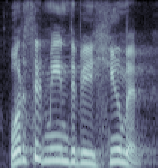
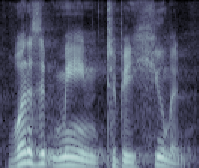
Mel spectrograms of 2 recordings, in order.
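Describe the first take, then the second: First: "What does it mean to be human?" repeated much higher and louder, leaning hard on "it"; emphatic repeat. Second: Said in the usual way. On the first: Shown as a demonstration. Preacher repeating the question to the congregation for emphasis, higher and louder. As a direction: fire "What does it mean to be human?" back at them, pitched up and loud, hitting "it".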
